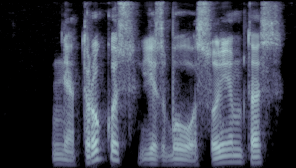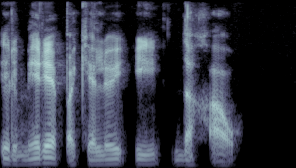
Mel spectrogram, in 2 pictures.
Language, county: Lithuanian, Klaipėda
